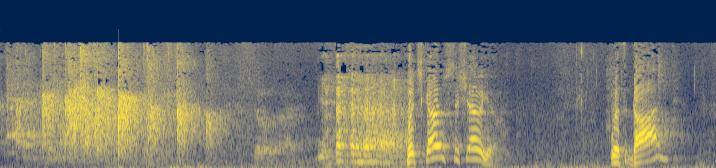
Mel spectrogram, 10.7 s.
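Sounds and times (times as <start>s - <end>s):
audience applauding and cheering: 0.0s - 3.4s
laughter: 4.8s - 6.2s
speech: 5.0s - 7.6s, 9.2s - 10.1s.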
